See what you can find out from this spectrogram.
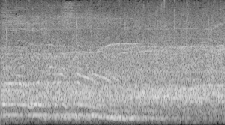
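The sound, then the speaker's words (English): A large crowd at Roland Garros on Court Philippe Cherchien gives a standing ovation to the doubles champions, a steady, loud roar of clapping mixed with voices, sustained without a break for the whole few seconds. “a standing ovation for the champions.”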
